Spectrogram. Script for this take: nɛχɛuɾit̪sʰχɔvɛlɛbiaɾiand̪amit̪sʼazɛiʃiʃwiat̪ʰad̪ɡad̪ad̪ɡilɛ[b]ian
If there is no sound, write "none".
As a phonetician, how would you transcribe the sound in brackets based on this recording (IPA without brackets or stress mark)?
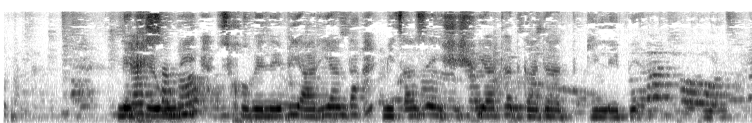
b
